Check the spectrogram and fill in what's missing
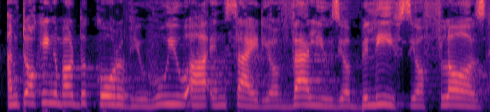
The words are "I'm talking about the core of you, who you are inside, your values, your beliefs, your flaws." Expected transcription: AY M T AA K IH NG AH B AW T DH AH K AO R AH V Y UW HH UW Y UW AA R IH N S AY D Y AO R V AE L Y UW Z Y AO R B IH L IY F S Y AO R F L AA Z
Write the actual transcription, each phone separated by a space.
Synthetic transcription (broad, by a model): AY M T AA K IH NG AH B AW T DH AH K AO R AH V Y UW HH UW Y UW AA R IH N S AY D Y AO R V AE L Y UW Z Y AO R B IH L IY F S Y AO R F L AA Z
